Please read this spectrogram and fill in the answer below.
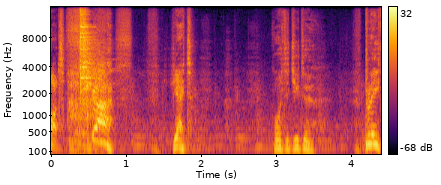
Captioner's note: swords Clash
